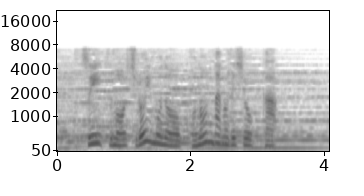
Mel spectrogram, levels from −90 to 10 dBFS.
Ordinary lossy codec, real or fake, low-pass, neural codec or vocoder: none; real; 7.2 kHz; none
